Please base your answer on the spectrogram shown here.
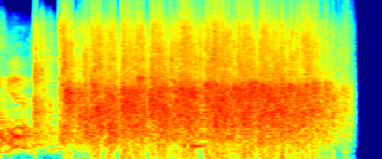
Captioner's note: applause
